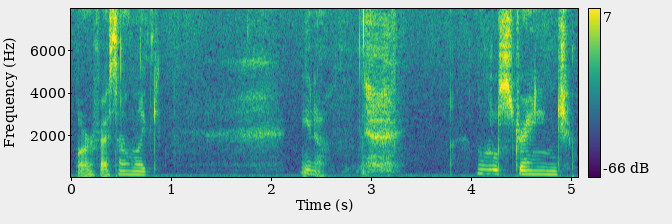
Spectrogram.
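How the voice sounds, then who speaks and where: A young woman with a stuffy nose giving an ASMR haircut role play as a hairstylist. She speaks softly, often slips into whispers, and makes gentle salon small talk. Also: on the low side, fairly even intonation, slow, creaky. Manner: soft-spoken, drifting into whispers.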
